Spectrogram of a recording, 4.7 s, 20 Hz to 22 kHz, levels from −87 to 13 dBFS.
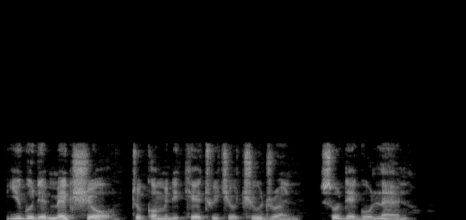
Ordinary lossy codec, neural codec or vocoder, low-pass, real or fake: none; none; none; real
